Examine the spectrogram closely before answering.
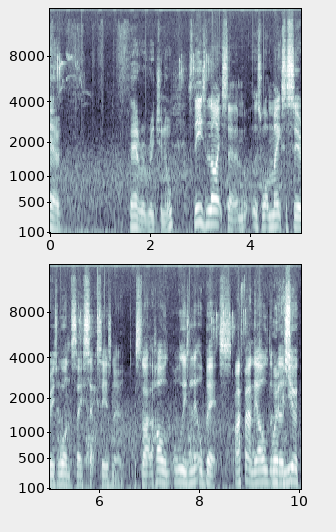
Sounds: speech

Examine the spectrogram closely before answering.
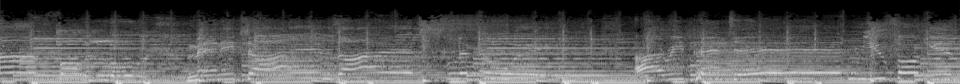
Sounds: rhythm and blues, jazz, music, country

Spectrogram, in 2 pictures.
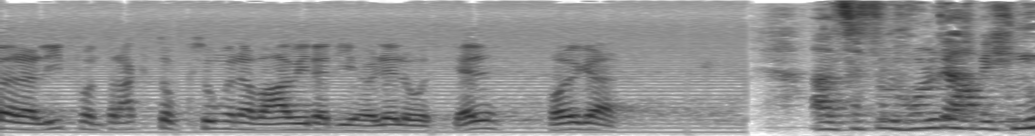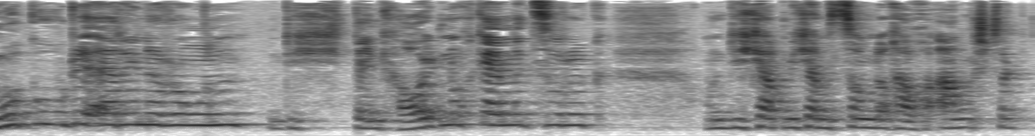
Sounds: speech

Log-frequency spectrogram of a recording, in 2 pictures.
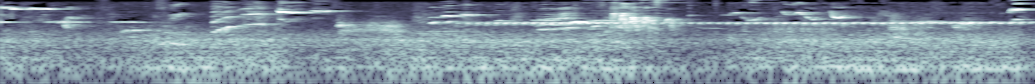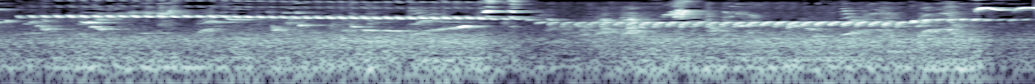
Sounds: barn swallow calling

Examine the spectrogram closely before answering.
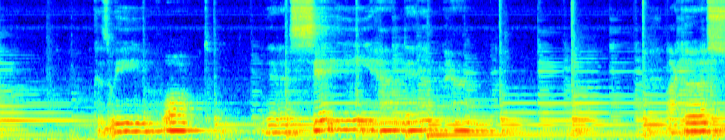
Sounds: music, independent music

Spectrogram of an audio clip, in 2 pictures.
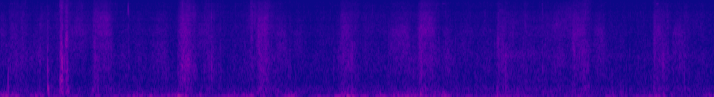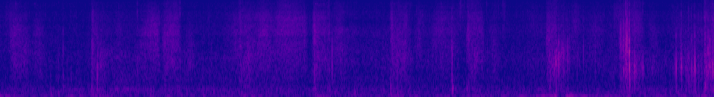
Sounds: footsteps on snow

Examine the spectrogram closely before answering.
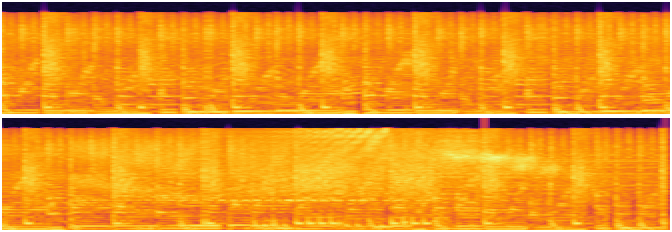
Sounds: drum and bass

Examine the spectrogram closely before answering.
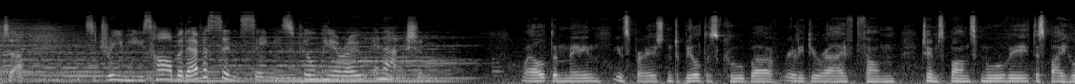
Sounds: speech, music

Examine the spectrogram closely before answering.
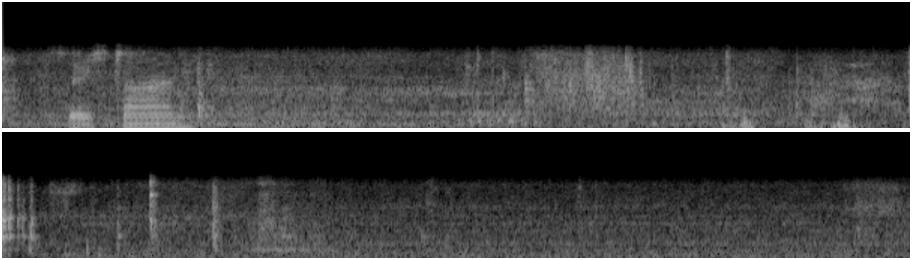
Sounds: speech

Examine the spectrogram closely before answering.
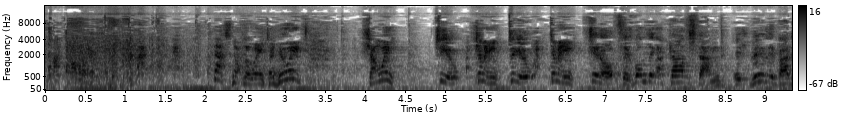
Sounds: speech

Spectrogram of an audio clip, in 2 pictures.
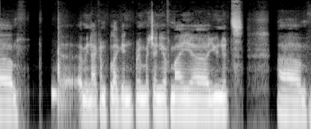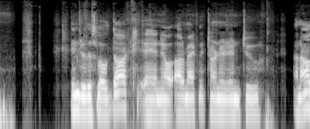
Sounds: speech

